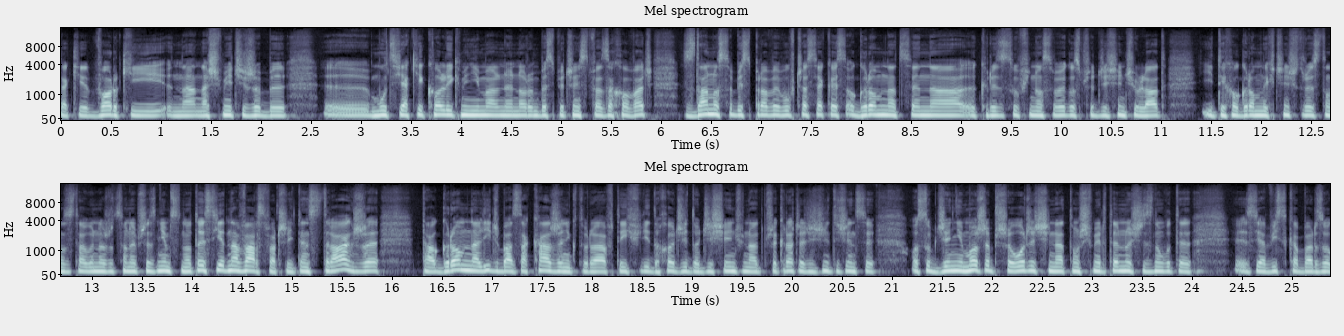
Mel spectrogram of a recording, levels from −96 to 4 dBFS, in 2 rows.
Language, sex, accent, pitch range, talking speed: Polish, male, native, 135-150 Hz, 170 wpm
